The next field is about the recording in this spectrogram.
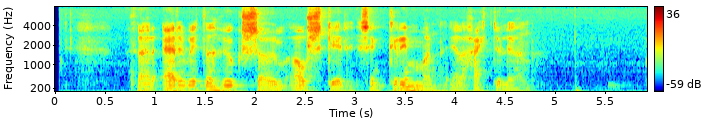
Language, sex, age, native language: Icelandic, male, 50-59, Icelandic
